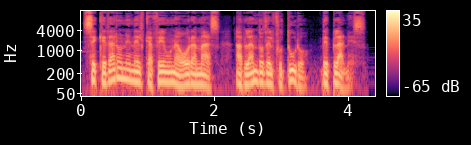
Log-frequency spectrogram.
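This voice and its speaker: A man giving a scripted narration of a domestic drama story in an even, measured reading. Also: lowish voice, breathy edge, dry recording, clean studio sound, faint music behind.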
